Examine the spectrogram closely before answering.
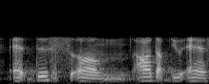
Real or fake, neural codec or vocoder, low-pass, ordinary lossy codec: real; none; 3.6 kHz; none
